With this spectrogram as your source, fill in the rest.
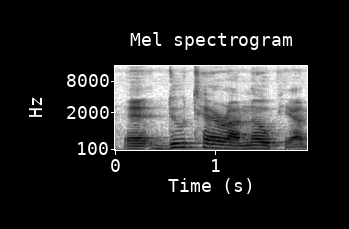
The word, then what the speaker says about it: deuteranopia: term for this is deuteranopia that's how it is pronounced in english the words are a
